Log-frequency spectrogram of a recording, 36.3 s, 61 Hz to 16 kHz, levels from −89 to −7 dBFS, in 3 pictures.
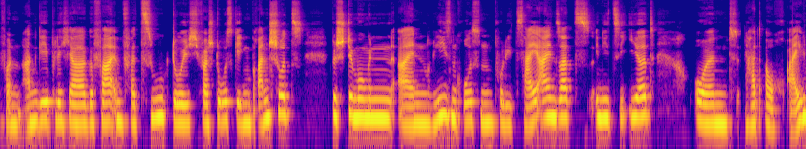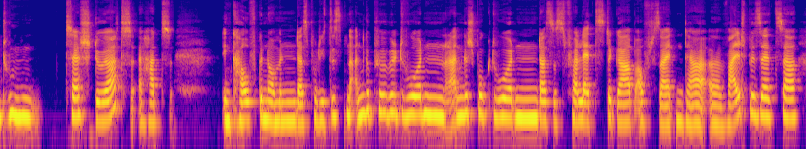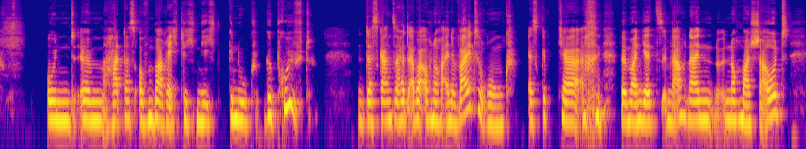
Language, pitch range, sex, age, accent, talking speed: German, 165-200 Hz, female, 30-49, German, 110 wpm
